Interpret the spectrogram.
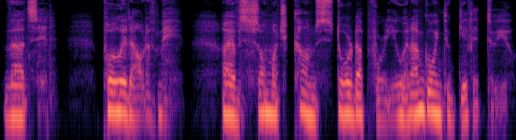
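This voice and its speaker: A woman voicing an older Italian mafia boss, speaking low, commanding and in a husky half-whisper. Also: steady tone, normal speed, dry recording, studio quality, full character voice. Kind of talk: audiobook dialogue reading.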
